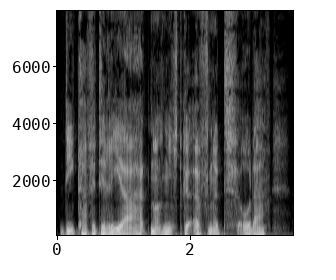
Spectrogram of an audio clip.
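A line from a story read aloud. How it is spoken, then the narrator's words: Tired rather than suspicious question. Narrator (German): fragte er und klang auf einmal eher müde als argwöhnisch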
